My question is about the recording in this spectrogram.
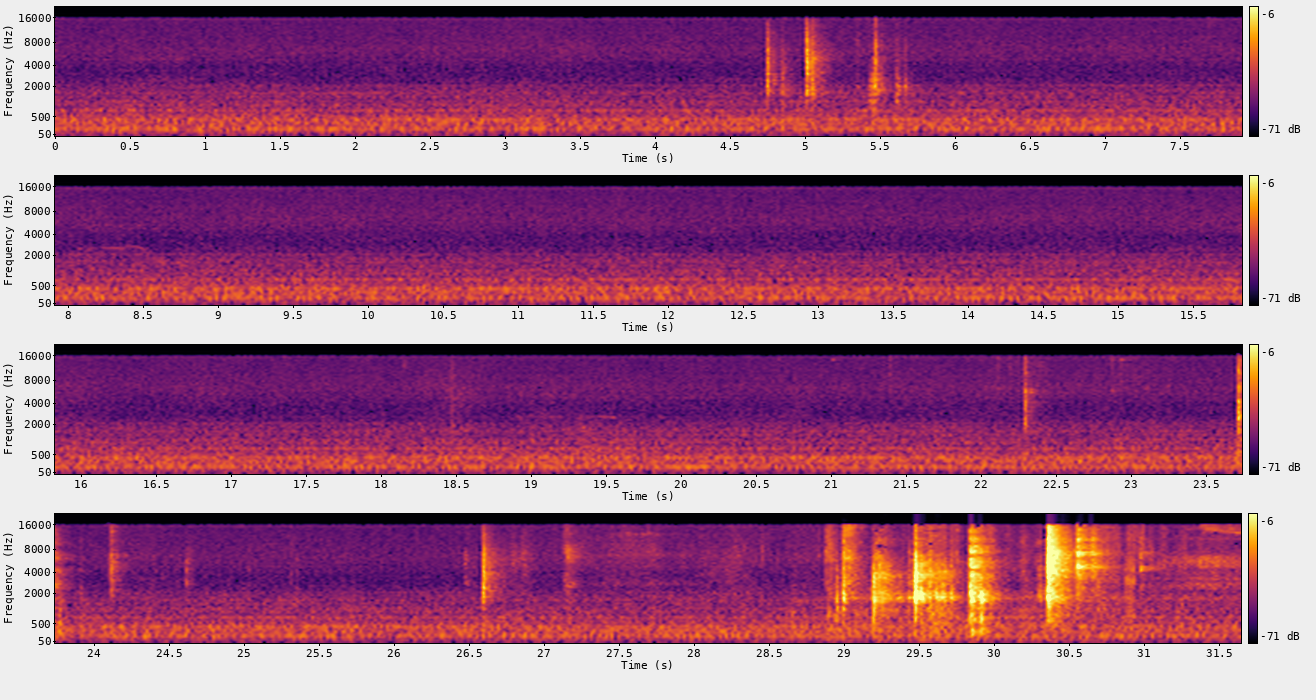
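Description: Steady low hum of room tone with a few faint clicks, then a short cluster of louder knocks and clatter near the end as things are handled.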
